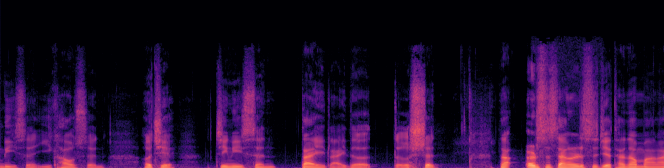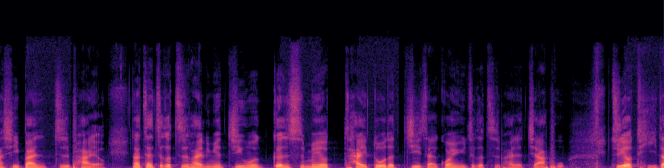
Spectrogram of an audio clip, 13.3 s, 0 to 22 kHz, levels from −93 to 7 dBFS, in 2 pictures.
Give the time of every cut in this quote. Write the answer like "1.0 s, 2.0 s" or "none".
none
